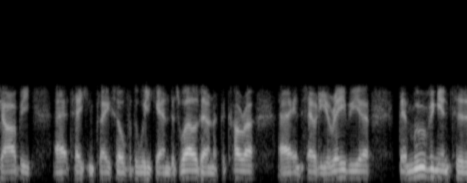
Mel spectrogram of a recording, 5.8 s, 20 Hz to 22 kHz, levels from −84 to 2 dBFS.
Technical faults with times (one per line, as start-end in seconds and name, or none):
0.00-5.85 G.729 codec
4.80-4.86 VoIP packet loss concealed by the speech codec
